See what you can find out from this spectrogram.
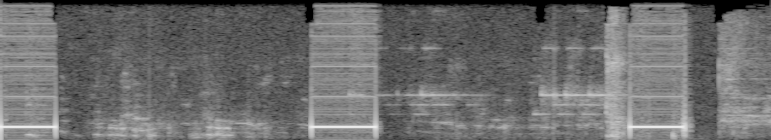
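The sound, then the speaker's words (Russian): Telephone ringing tones play before a call connects: three long, steady, mid-pitched tones spaced evenly about four seconds apart, with faint murmuring and voices in the gaps between them. “Ростендер, скажите, Виллер Медиа, верно набираю? Не понял я. Звоню в компанию Виллер Медиа.”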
